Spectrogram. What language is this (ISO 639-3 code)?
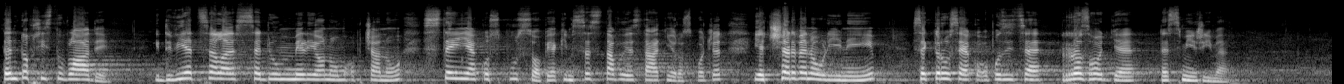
ces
